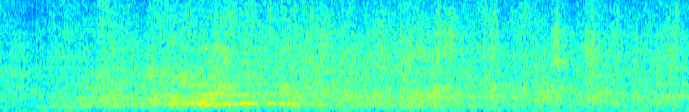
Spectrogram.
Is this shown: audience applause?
yes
